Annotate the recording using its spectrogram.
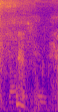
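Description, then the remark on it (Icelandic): Air hisses steadily out of a car tire as it is deflated before being taken off its rim, a continuous rush lasting about a second, with a brief voice sounding faintly underneath. “og dekkin eru tekin undan para hérna í, í, í vélarnar þar sem loftið er tekja, tekið af hjálparnum og svo er dekkin tekið af felgunni”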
